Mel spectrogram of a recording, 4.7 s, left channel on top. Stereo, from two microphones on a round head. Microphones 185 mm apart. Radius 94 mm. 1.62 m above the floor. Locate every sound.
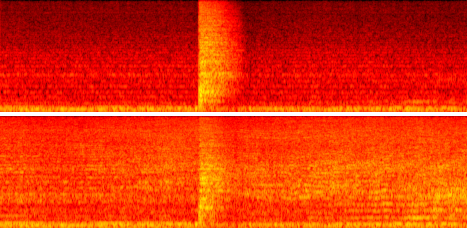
2.0 s a gunshot: 45° left (ahead or behind), 1.9 m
